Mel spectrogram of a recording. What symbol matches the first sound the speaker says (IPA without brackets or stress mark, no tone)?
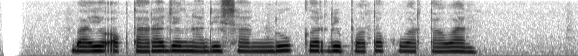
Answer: b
